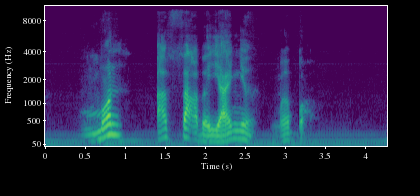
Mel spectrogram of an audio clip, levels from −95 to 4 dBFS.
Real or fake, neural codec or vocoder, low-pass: fake; codec, 24 kHz, 3 kbps, HILCodec; 9.9 kHz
